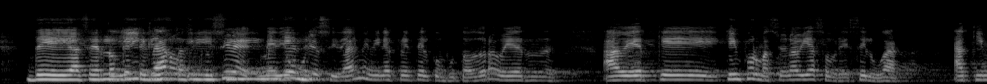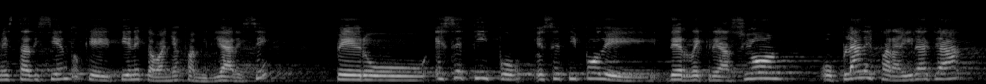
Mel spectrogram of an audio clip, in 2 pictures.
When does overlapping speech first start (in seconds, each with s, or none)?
1.1 s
